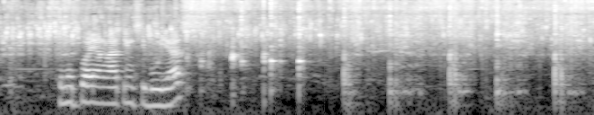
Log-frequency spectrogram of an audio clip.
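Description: Chopped onions drop into hot oil and sizzle loudly.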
